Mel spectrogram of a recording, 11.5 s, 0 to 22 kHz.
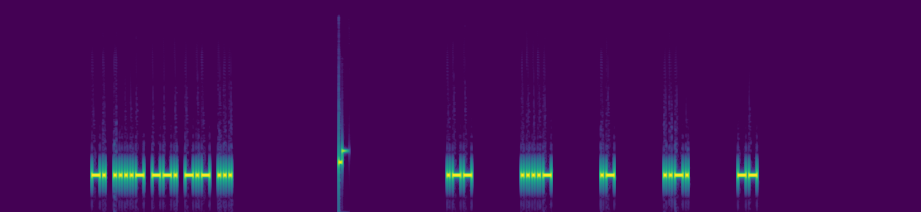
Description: Morse code, heard as a keyed tone, about 36 wpm, spaced as for 18 wpm, 700 Hz. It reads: N4GKS W4AFM
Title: USA Call Signs - 5 Characters - 6x Character Spacing - 35wpm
